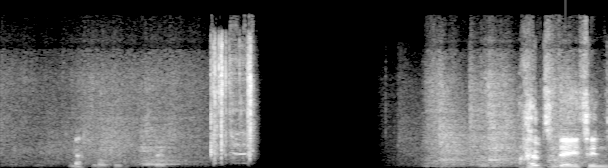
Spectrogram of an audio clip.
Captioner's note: camera clicking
